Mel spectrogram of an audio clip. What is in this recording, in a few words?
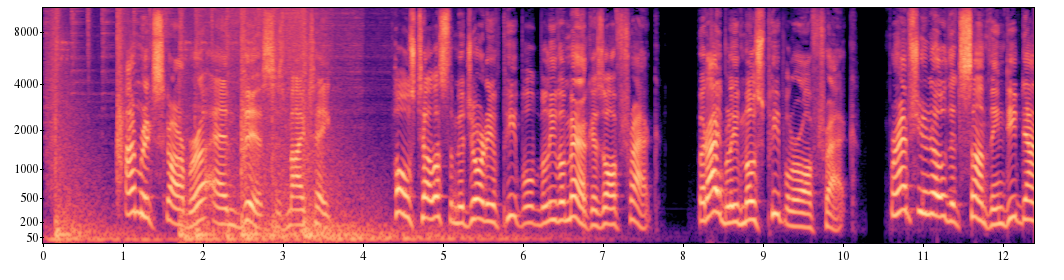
Radio Spot; Salvation Prayer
